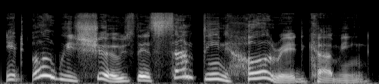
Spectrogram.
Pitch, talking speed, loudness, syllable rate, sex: 195 Hz, 110 wpm, -16 LUFS, 3.7 syllables/s, male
